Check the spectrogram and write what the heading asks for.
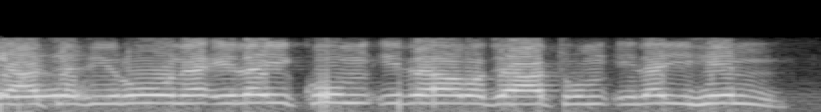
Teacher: الميم باينة بدون ما نديها غنة ولا حاجة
